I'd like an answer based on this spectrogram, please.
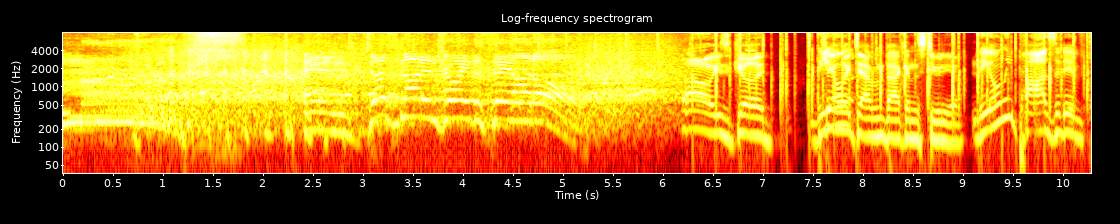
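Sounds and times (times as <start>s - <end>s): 
voice imitating a cow mooing: 0.0s - 1.2s
laughter: 0.6s - 5.6s
speech: 2.4s - 4.8s, 6.2s - 10.2s.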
